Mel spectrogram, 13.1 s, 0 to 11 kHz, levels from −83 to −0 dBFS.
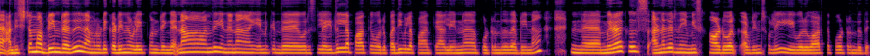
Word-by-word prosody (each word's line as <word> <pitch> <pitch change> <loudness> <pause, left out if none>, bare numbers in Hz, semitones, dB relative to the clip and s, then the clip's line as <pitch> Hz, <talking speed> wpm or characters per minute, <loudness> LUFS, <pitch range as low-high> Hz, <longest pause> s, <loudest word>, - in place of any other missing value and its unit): அதிஷ்டம் 195 +8 +3
அப்படின்றது, 230 0 +5 0.2
நம்மளுடைய 210 -2 +1
கடின 205 +2 +3
உழைப்புன்றீங்க. 195 -1 -1
நான் 235 +2 +4 0.2
வந்து 240 +2 +2
என்னன்னா, 225 0 +1 0.3
எனக்கு 200 +1 -7
இந்த 195 +1 -1 0.3
ஒரு 195 -1 -4
சில 200 -1 -3
இதுலலாம் 240 +3 0
பாத்தேன், 200 0 -2
ஒரு 180 0 -5
பதிவில 205 +2 -1
பாத்தேன். 185 0 -6
அதில 180 0 -4
என்ன 190 +2 -2 0.2
போட்டிருந்தது 185 0 -4
அப்படின்னா, 180 +4 -5 0.6
இந்த 195 -1 0 0.3
"miracles 275 +4 +3 0.2
another 225 +3 +2
name 210 -1 0
is - - -10
hard 195 -1 +2
work" 195 -2 -1
அப்படின்னு, 190 +2 -4
சொல்லி 200 +3 -4 0.3
ஒரு 180 0 -1
வார்த்தை 185 +2 -4
போட்டுருந்தது. 185 -2 -7
200 Hz, 150 wpm, -17 LUFS, 185-220 Hz, 0.6 s, அப்படின்றது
